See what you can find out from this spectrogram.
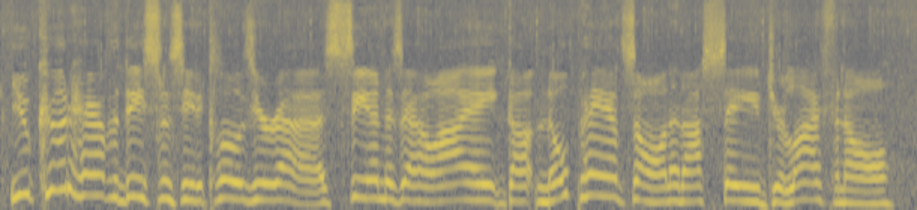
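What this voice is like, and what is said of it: Southern Georgia accent. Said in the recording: “You sound like a good Georgia girl”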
